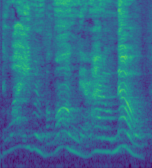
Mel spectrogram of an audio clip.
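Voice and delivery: mock-uncertain inner voice; acted self-doubt. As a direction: wonder aloud, retelling your own self-doubt. Retells own self-doubt before job.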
